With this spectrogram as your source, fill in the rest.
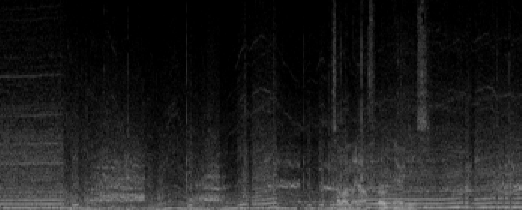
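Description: Tyres squeal through a corner.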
